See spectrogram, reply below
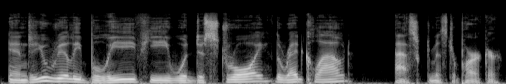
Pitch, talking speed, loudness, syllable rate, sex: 105 Hz, 165 wpm, -15 LUFS, 4.5 syllables/s, male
